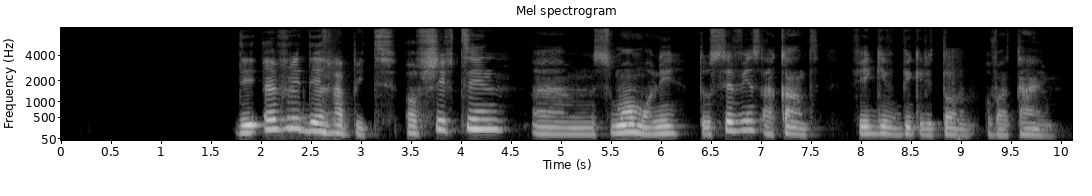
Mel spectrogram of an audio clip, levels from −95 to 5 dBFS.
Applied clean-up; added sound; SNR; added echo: neural mask model DeepFilterNet 3.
